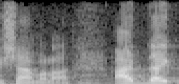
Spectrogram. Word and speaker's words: Shyamalan: Night Shyamalan, I know how to say his name is Shyamalan.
